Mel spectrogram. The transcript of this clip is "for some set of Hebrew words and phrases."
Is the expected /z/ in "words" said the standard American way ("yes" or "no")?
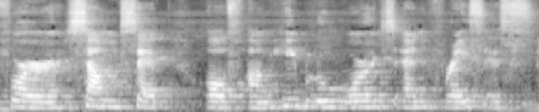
no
